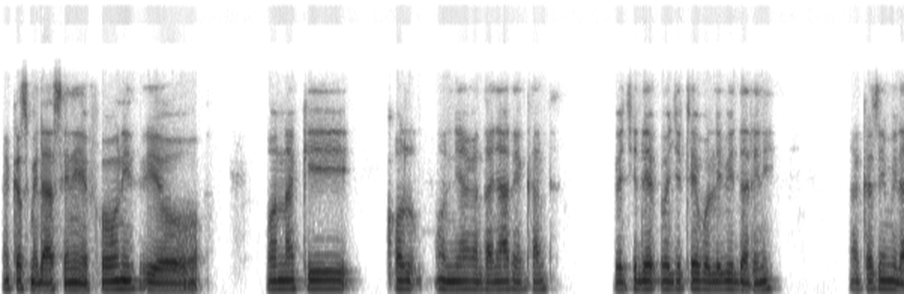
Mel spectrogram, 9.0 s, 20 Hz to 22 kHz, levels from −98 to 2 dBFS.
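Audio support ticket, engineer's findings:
Opus voice compression throughout, SILK plus CELT hybrid starved of bits, fitting about 16 kbps: coarse excitation coding leaves speech audibly hoarse, muffled and slightly robotic, with thin upper band.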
